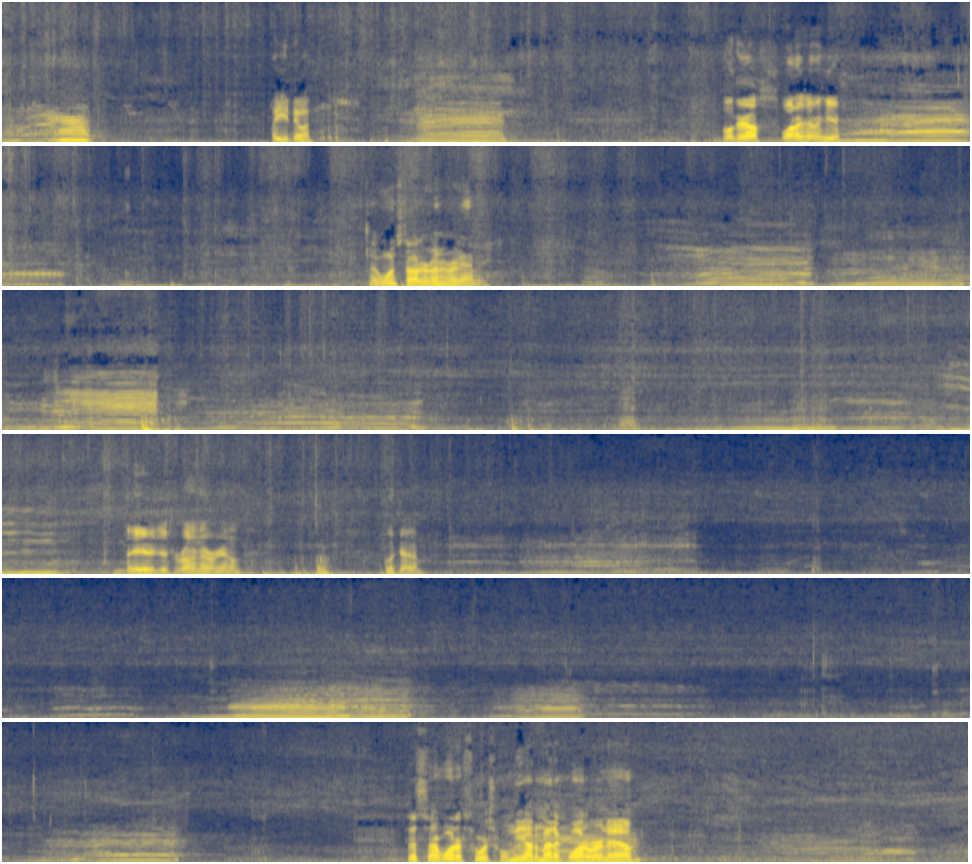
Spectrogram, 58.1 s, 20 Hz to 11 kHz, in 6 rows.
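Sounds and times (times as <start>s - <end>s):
cattle mooing: 16.3s - 23.8s, 55.9s - 57.8s.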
